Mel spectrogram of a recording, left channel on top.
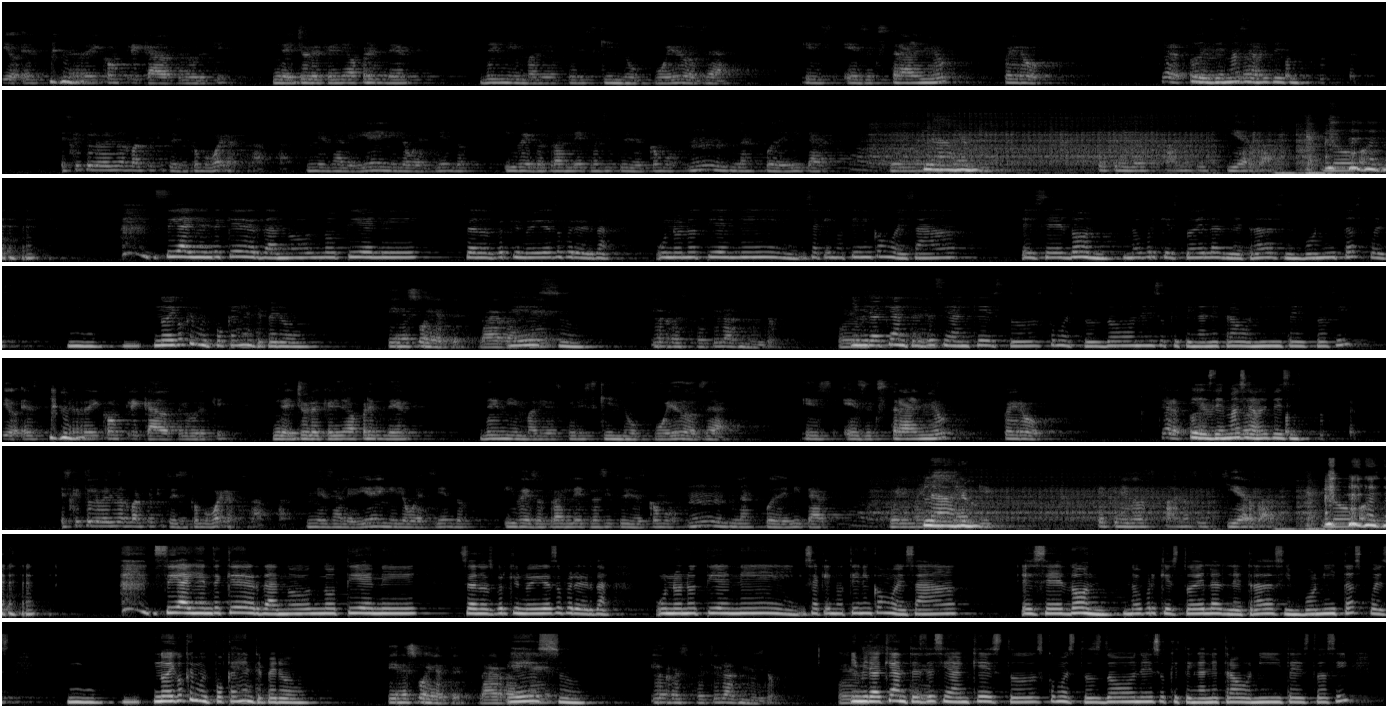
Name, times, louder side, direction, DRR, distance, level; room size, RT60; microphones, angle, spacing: voice 1, 0.0-2.3 2.7-4.1 4.8-7.3 8.0-9.5 10.0-10.4 11.6-12.6 14.4-18.5 18.9-22.1 22.7-23.7 24.8-26.7 27.0-27.8 43.8-44.2 45.4-47.0 48.0-49.3 49.9-50.2 50.6-50.9, right 3 dB, 45° right, 0.7 m, -38 dB
voice 2, 11.9-13.0 23.0-23.7 27.1-28.0 28.9-31.8 32.3-33.8 34.2-37.2 37.9-41.6 42.2-44.6 46.6-47.4 50.0-55.0, right 6 dB, 85° right, 0.4 m, -27 dB
sound 1, 22.1-27.3, left 1 dB, 30° left, 1.6 m, -44 dB
27.5 x 10.5 x 2.4 m
head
